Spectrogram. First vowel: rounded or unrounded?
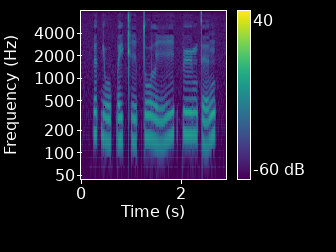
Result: unrounded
